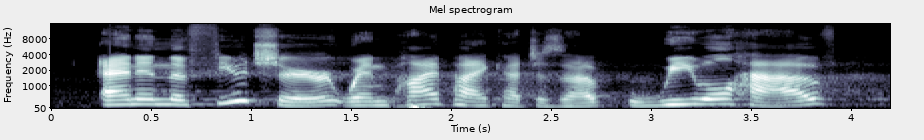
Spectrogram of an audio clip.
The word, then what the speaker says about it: PyPI: Pi. P. Not peas. I. PyPI. And we have a little bonus. Python 3.14 is coming out soon, so this will be Python Pi. And in the future, when PyPI catches up, we will have PyPI.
